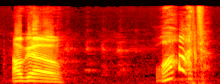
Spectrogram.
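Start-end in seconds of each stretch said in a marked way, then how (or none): 1.5-2.1 shocked what. Retold or imitated. Shocked at eight grand price.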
